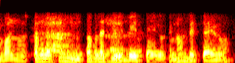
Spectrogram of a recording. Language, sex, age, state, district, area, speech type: Nepali, male, 18-30, West Bengal, Alipurduar, rural, conversation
